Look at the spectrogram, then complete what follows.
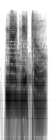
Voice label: "magneto", Indian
